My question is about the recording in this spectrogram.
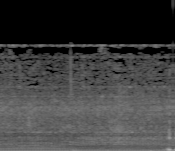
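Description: Steady hum of an engine running at constant speed, holding one even pitch throughout.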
